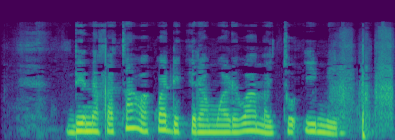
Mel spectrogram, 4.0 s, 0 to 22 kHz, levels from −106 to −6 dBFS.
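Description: Throughout the speech, HE-AAC compression at a very low bitrate is the likely cause: the treble sounds gritty and lispy, and a spectrogram shows copied-looking bands and nothing above 12.3 kHz.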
